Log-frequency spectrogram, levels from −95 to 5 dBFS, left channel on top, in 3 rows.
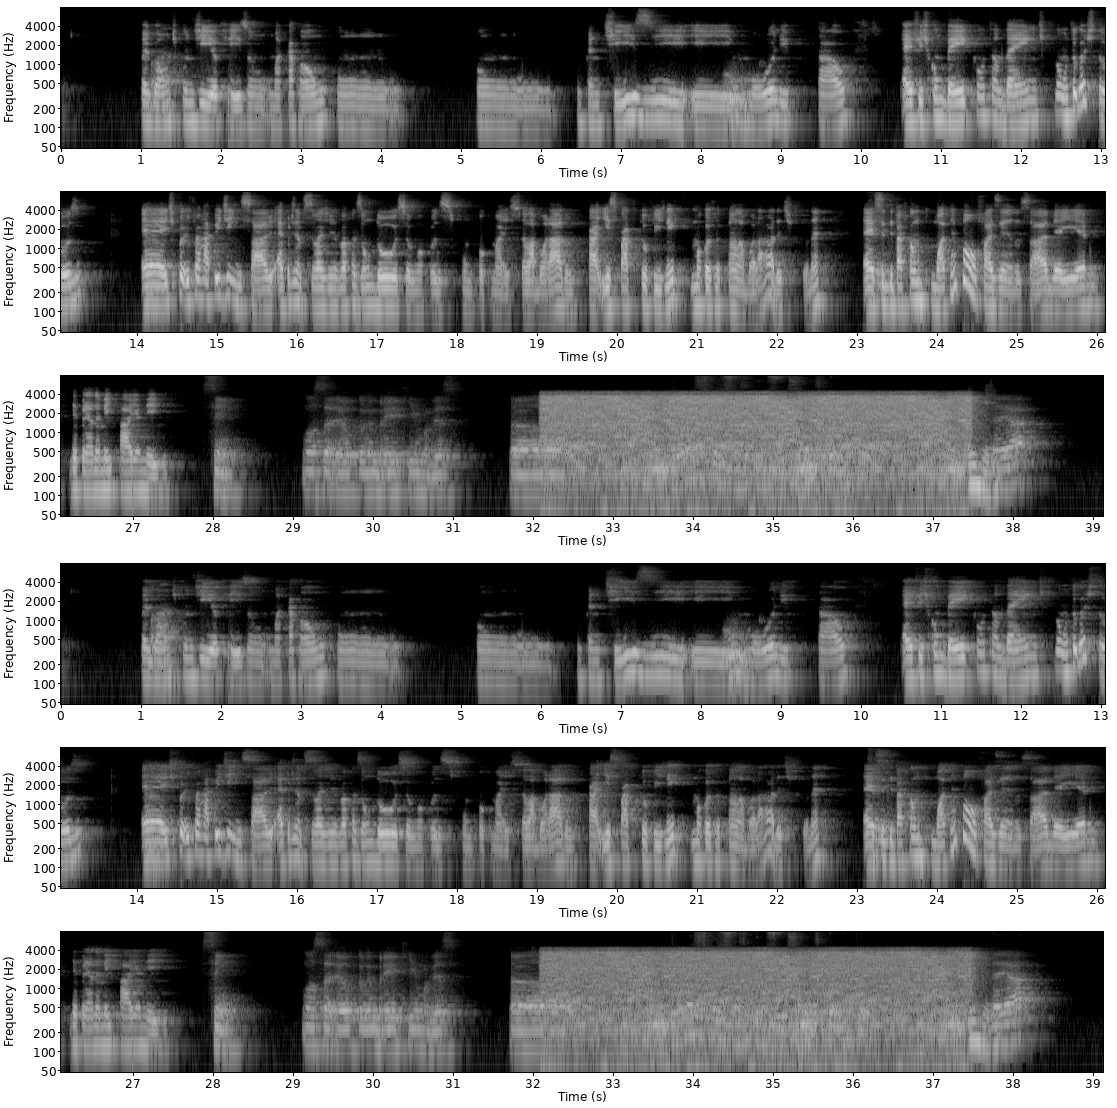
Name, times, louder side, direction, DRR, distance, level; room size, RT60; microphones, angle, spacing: voice 1, 1.0-4.2 5.2-6.1 6.5-9.1 9.5-9.9 10.5-13.3 14.1-22.6 23.1-27.5 37.4-37.8, left 4 dB, 75° left, 14 dB, 0.5 m, -29 dB
voice 2, 8.3-8.6 14.1-14.3 23.2-23.4 27.9-28.2 29.1-31.0 31.7-32.5 33.7-36.2 37.6-38.1, right 1 dB, 35° right, 2 dB, 2.7 m, -35 dB
sound 1, 32.1-37.5, left 3 dB, 20° left, 1.4 m, -29 dB
17.5 x 8.0 x 9.5 m, 0.68 s
head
